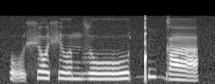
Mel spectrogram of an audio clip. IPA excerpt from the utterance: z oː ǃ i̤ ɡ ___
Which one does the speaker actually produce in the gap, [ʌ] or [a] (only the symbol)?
a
